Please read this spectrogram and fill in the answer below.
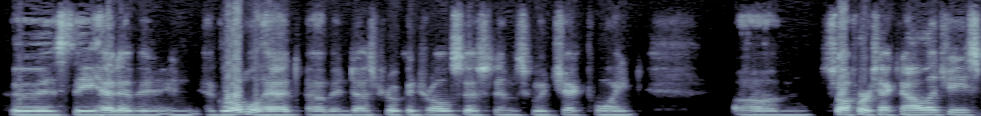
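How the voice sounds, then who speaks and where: Male host for an online policy panel; flat, mellow tone, muffled call audio. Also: mid-range voice, breathy edge. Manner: many filler pauses, steady and cordial. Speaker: host and executive director. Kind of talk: event introduction. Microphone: video call.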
